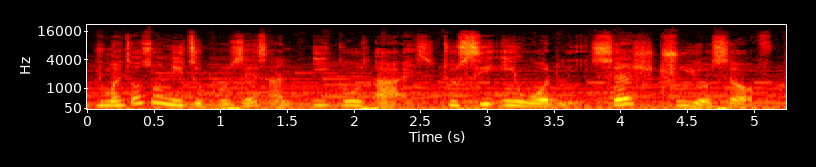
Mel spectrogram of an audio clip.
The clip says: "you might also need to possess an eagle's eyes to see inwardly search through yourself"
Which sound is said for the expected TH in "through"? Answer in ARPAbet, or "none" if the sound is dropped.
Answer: T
